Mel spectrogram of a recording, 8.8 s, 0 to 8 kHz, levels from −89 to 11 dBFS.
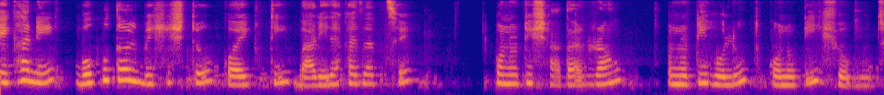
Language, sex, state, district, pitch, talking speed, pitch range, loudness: Bengali, female, West Bengal, Kolkata, 265 Hz, 95 wpm, 235-300 Hz, -19 LUFS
